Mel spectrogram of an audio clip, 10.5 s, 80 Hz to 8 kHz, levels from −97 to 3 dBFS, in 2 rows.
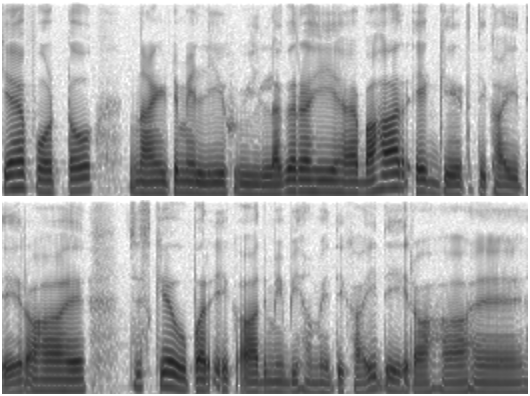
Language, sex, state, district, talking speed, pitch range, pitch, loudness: Hindi, male, Rajasthan, Churu, 150 wpm, 105-130 Hz, 120 Hz, -19 LUFS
